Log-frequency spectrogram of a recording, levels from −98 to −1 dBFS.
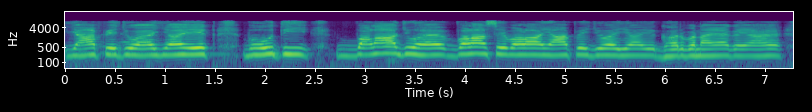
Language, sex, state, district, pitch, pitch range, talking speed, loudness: Maithili, male, Bihar, Madhepura, 225 Hz, 210-235 Hz, 195 wpm, -25 LUFS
